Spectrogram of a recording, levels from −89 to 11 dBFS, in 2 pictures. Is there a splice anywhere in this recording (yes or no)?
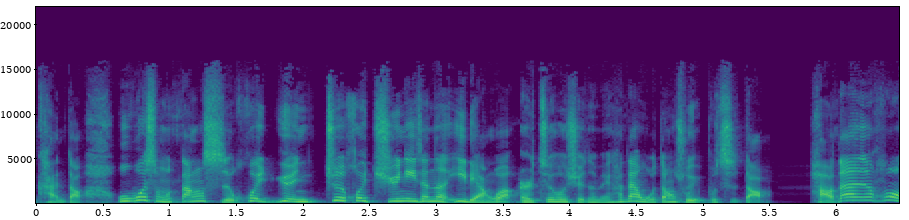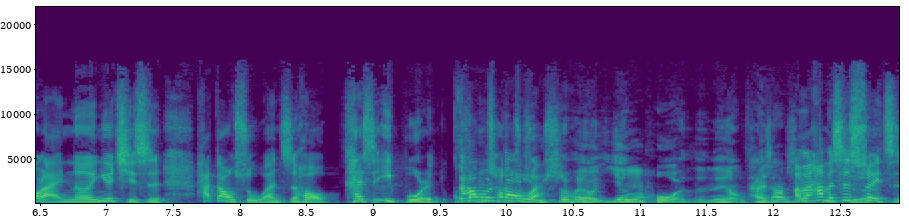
no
